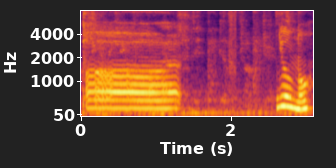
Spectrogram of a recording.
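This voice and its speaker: A woman's voice: a little high, little pitch movement, extremely slow, creaky, a little mellow. Casual Northeast Indian woman live-streaming. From Meghalaya, India. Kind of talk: casual live-stream chat, reading and answering comments.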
